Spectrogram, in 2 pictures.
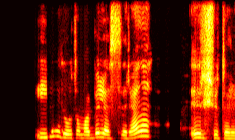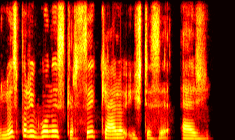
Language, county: Lithuanian, Kaunas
